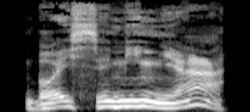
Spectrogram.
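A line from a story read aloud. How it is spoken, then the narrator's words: Growling. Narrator (Russian): прорычала орка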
